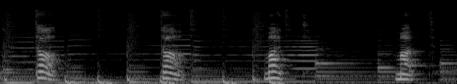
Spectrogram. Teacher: the second one which is the Bim T pronounced as T similar to the English T but more aspirated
